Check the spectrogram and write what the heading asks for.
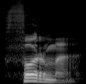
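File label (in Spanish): "forma", Spanish, male; mekanta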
